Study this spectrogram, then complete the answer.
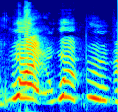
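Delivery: high, loud mock alarm; alarmed disbelief. Retelling friend's reaction to the poop claim, alarmed. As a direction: blurt it out as a startled question.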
